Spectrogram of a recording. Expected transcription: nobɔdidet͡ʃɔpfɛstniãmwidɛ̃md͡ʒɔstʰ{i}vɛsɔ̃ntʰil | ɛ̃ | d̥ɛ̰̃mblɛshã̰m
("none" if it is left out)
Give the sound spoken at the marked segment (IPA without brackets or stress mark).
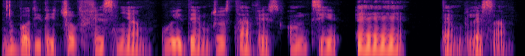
a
